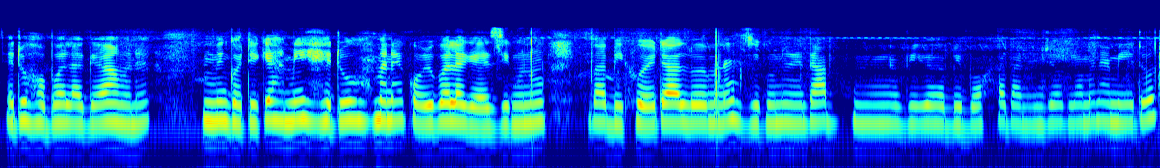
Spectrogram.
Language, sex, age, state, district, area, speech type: Assamese, female, 18-30, Assam, Sivasagar, rural, spontaneous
